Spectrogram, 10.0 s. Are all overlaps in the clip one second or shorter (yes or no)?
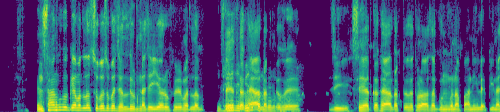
no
